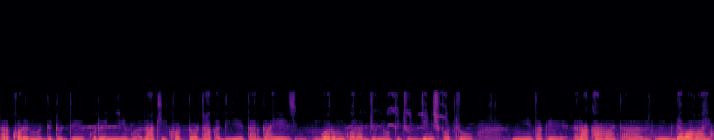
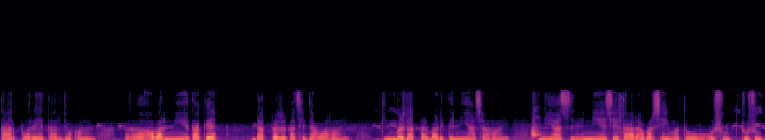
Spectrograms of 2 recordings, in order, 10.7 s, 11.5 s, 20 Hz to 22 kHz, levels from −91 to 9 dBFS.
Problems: constant background noise, background conversations at intervals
